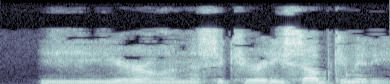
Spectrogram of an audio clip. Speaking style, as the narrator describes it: he says, his voice shaking

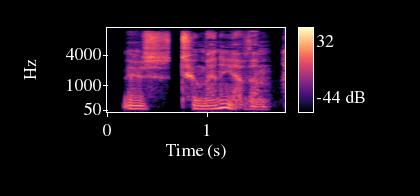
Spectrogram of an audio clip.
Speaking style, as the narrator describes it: I breathed

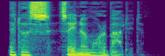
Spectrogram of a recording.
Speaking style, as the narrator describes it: she added more calmly

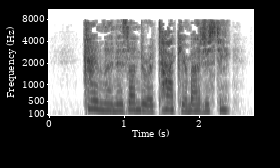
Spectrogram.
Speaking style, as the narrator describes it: the woman said, gasping for breath

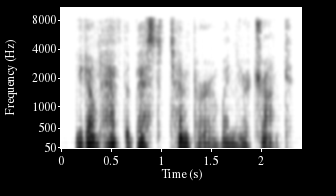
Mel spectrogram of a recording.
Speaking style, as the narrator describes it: she says softly

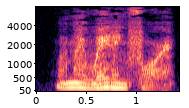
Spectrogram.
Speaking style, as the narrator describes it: he muttered

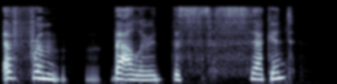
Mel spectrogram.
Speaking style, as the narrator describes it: he stammers

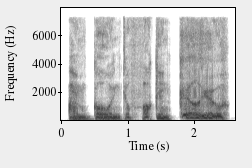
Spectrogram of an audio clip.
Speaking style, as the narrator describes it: He snarls

